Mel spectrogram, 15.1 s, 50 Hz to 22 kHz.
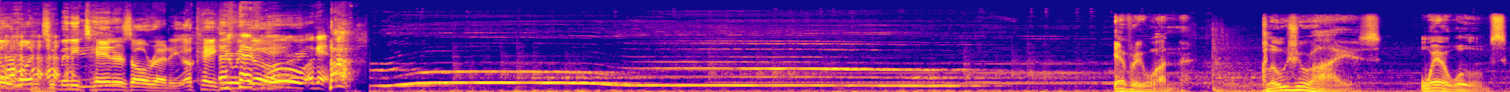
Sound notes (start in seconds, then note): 3.2 screams; 4.3 werewolf howling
